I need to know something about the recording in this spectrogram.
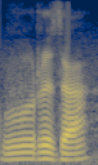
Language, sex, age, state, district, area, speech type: Bodo, male, 45-60, Assam, Baksa, urban, spontaneous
